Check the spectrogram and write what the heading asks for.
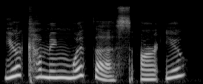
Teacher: notice the rising intonation in tag questions to confirm information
